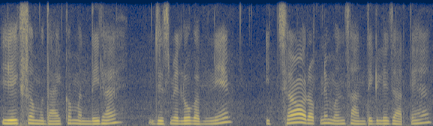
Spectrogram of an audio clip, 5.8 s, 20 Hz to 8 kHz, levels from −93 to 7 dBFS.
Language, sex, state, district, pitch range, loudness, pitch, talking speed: Hindi, female, Chhattisgarh, Raipur, 185-215 Hz, -18 LUFS, 195 Hz, 175 wpm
